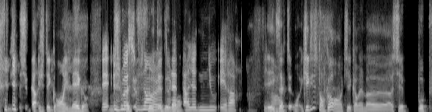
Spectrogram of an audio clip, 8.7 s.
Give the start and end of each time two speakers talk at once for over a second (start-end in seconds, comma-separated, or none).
2.1-3.7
